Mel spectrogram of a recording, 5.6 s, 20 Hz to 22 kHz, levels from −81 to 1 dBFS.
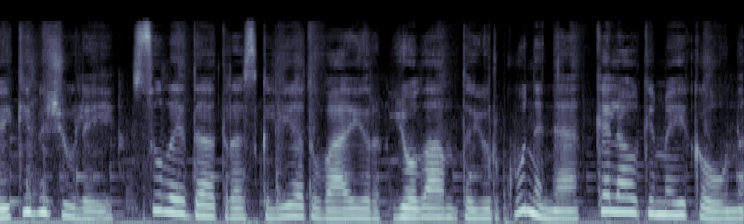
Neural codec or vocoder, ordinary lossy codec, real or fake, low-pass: autoencoder, 48 kHz, 128 numbers a frame, DAC-VAE, trained on Japanese speech; MP3, 96 kbps; fake; 14.4 kHz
